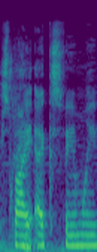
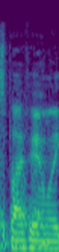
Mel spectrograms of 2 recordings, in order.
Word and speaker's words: Spy x Family: Had some new ones like Chainsaw Man, blowing the up, like Spy Family or Spy X Family. No, it's Spy Family because the X is silent, just like with Hunter x Hunter.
